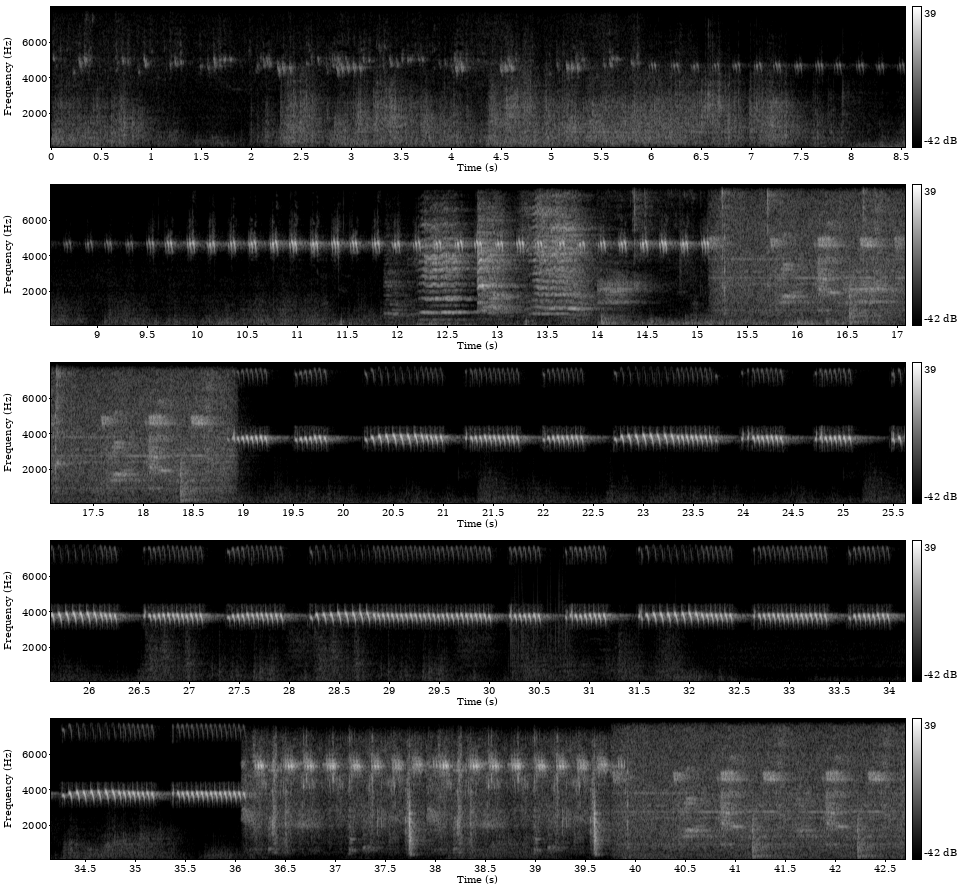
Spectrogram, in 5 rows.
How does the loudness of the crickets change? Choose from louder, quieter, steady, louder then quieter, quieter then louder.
louder.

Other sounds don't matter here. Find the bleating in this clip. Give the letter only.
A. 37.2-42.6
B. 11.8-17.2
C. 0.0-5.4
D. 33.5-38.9
B.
